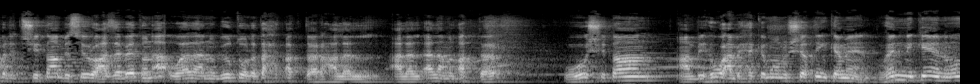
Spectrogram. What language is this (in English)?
Arabic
